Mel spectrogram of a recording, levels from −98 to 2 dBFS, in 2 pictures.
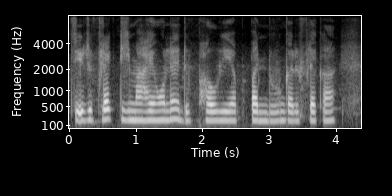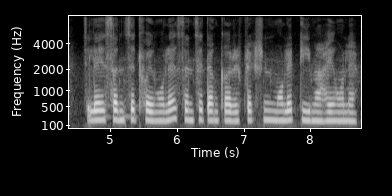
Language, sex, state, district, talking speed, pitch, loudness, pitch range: Wancho, female, Arunachal Pradesh, Longding, 185 wpm, 195 Hz, -21 LUFS, 185-205 Hz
